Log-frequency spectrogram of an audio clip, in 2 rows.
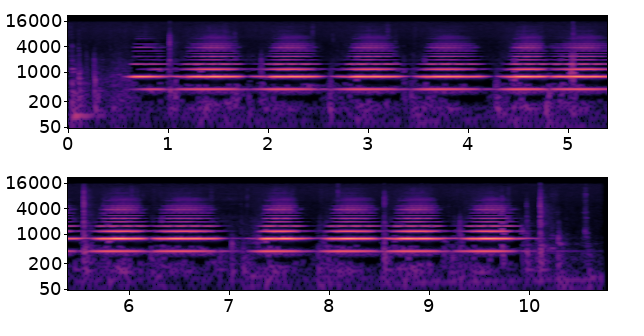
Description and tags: Pump Organ - Mid G
Recorded using a Zoom H4n and a Yamaha pump organ
g, g3, note, organ, pump, reed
